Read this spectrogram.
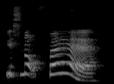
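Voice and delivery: high, whiny tantrum cry; shouted protest. A narrator's reading. Bradley to his mother, shouting in protest. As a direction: protest like a child stamping a foot. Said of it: "he shouted, stamping his foot".

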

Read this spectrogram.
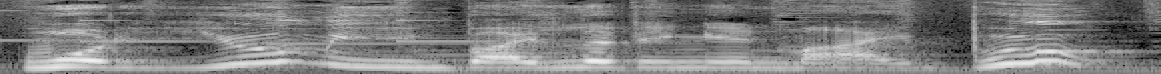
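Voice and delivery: giant's indignant retort; mild shout in a giant's voice; shouting back. A narrator's reading. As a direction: throw the question back as an angry giant. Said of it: "Joe shouted back".

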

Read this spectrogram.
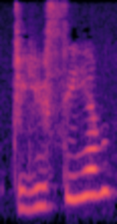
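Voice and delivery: soft, gently rising question. Real, not acted. Reader asks children about stranger, soft question. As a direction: ask the little listeners quietly.

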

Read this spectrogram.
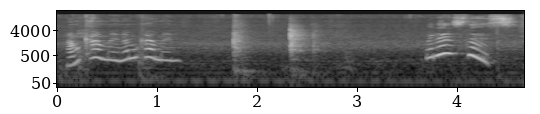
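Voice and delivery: squeaky high voice for the puppy. Real, not acted. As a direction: coo at the dog in a high sing-song. Cooing at dog over toy.

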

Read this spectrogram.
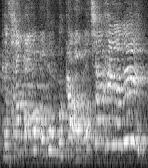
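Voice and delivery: loud, high-pitched shouting over the hubbub; schreeuwen. Acted. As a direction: shout out, flustered, to be heard. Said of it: "je hoeft niet zo te schreeuwen". (luid en hoog schreeuwen)

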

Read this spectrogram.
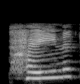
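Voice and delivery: usual speaking voice

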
